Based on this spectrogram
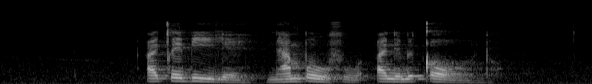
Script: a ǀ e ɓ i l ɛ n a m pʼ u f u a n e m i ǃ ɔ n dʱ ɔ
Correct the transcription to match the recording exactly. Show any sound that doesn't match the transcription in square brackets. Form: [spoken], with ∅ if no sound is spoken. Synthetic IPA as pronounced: a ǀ e ɓ i l ɛ n a m pʼ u f u a n e m i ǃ [ɔː] n dʱ ɔ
